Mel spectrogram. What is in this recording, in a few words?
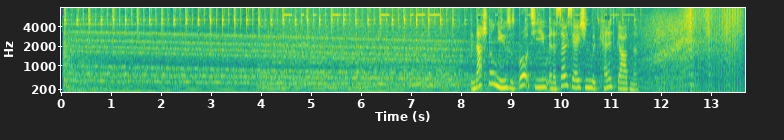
ad - nat news, female sweep bed; bailrigg fm; bfm jingles ads RSL 1994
